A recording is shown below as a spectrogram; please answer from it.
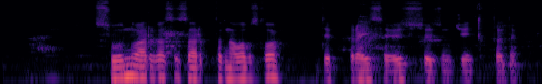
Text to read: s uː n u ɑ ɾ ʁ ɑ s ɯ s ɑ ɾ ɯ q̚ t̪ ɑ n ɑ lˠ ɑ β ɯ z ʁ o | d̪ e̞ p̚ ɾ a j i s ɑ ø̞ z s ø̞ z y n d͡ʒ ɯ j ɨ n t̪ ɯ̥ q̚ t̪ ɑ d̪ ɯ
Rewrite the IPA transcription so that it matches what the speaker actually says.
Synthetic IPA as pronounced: s uː n u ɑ ɾ ʁ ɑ s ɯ s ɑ ɾ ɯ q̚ t̪ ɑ n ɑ lˠ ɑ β ɯ z ʁ o | d̪ e̞ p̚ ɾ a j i s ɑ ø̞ z s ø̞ z y n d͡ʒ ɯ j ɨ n t̪ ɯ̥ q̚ t̪ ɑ d̪ ɯ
